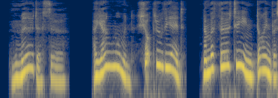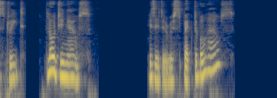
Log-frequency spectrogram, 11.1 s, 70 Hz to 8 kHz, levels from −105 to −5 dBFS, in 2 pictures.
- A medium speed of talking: No, slow, 125 wpm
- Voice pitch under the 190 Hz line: No, high, 210 Hz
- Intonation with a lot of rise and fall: Yes, wide, 8.1 semitones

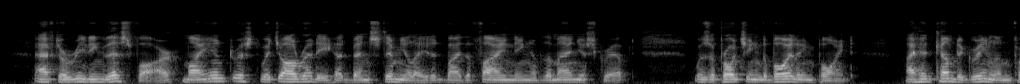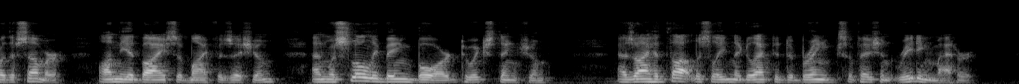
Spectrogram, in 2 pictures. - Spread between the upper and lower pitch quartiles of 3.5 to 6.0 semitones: No, average, 2.8 semitones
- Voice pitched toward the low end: Yes, low, 110 Hz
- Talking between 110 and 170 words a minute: Yes, average, 155 wpm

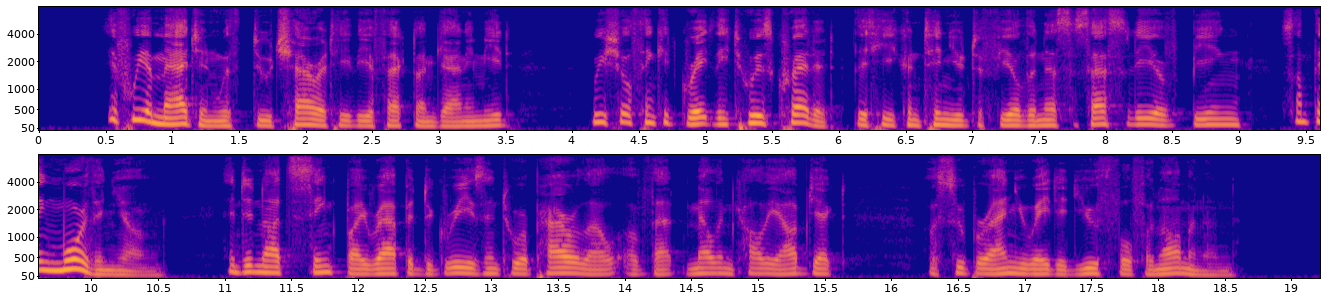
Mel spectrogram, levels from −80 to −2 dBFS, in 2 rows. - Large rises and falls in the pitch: No, average, 4.3 semitones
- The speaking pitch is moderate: No, low, 125 Hz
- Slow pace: No, average, 155 wpm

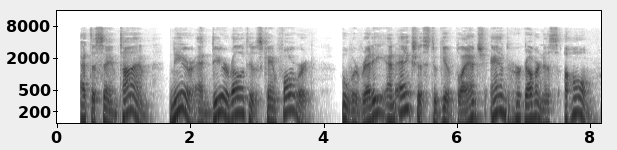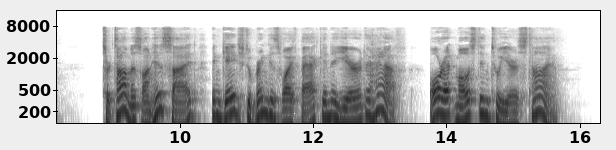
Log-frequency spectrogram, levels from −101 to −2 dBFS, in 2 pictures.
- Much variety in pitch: Yes, wide, 7.2 semitones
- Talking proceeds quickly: No, average, 175 wpm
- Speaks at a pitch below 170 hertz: Yes, medium, 140 Hz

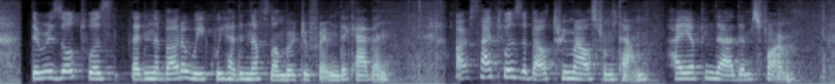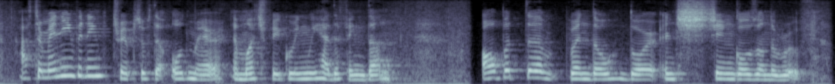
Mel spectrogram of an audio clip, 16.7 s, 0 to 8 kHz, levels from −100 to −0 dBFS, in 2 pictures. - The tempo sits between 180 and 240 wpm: Yes, average, 200 wpm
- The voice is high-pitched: Yes, high, 195 Hz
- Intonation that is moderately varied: Yes, average, 3.1 semitones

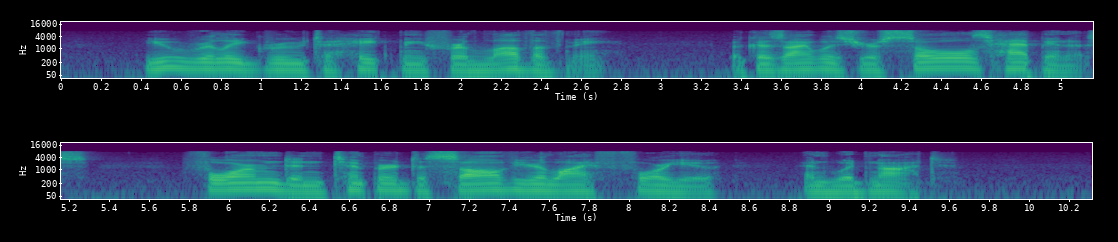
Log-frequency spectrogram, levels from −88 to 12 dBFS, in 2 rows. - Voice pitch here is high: No, very low, 95 Hz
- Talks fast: No, average, 165 wpm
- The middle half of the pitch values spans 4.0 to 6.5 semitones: No, average, 3.3 semitones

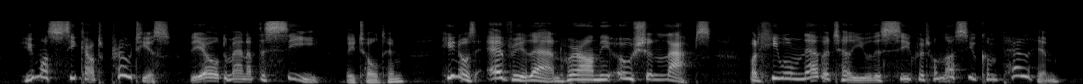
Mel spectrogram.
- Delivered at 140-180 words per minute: No, average, 190 wpm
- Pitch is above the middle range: Yes, high, 225 Hz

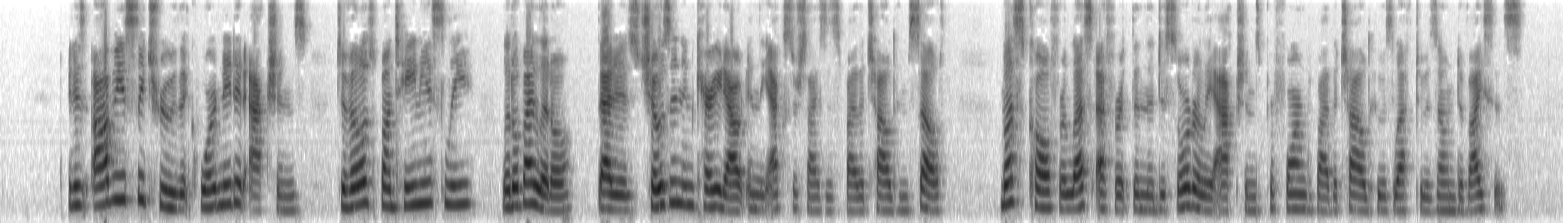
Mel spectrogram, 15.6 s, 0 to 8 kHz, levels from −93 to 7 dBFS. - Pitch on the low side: No, high, 205 Hz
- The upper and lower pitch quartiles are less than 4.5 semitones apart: No, average, 4.9 semitones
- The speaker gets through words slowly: No, average, 175 wpm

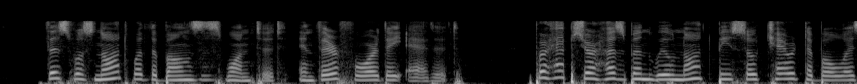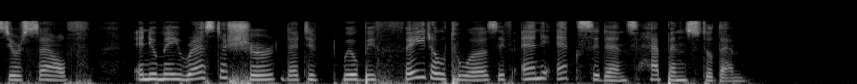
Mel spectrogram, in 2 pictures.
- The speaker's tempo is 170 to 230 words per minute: No, average, 140 wpm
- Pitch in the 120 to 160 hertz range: No, high, 220 Hz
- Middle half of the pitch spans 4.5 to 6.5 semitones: No, average, 3.6 semitones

